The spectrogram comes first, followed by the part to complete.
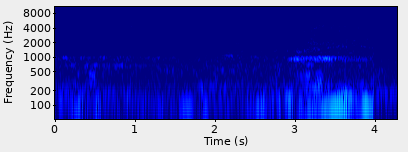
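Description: Faint low rumble that grows louder near the end, with soft handling sounds as stiff net is worked by hand.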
